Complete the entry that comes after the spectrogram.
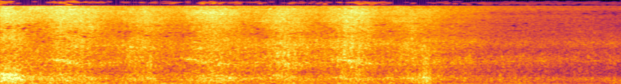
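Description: NS double-deck passenger train passing close by a platform at speed: a loud rush of wheels and air that swells and eases several times, loudest at first and fading as the train pulls away.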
